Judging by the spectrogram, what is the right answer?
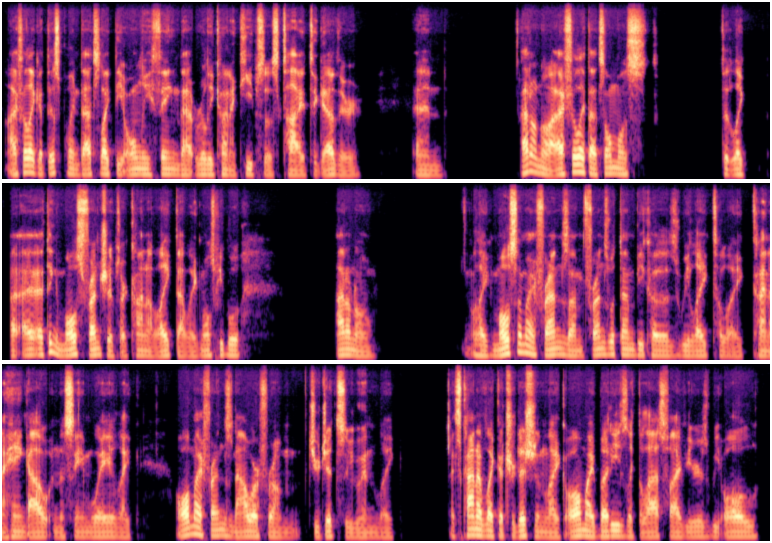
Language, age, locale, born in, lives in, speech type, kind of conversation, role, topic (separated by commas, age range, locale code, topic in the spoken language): English, 25-29, en-US, United States, United States, conversation, unstructured, none, Which friendship tradition do you cherish and keep alive, and how do you keep it meaningful today?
